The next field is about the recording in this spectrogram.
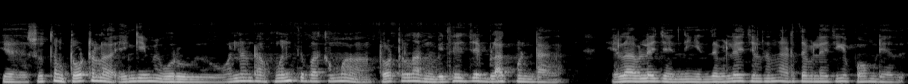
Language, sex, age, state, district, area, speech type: Tamil, male, 45-60, Tamil Nadu, Salem, rural, spontaneous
